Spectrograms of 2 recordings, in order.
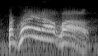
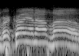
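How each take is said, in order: First: It is exclaimed in an upset, exasperated tone. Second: It is said calmly, like announcing a prize. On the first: The speaker is fed up with something. "When people are upset, they would go" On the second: A child is being given an award for crying. "it's like an award you give to a kid"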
